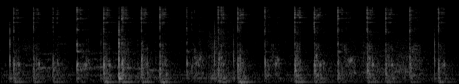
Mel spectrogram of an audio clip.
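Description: A stirring utensil clicking against a glass mixing bowl about four to five times a second as whipped egg batter is stirred by hand.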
